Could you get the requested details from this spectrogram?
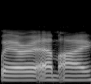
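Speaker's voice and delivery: robotic voice. Voicing a robot that flickers to life: robot voice. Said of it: "the robot flickers to life and goes".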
